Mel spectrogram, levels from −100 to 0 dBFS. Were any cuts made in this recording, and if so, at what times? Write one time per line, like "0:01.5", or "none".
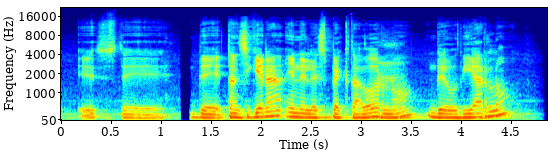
0:01.2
